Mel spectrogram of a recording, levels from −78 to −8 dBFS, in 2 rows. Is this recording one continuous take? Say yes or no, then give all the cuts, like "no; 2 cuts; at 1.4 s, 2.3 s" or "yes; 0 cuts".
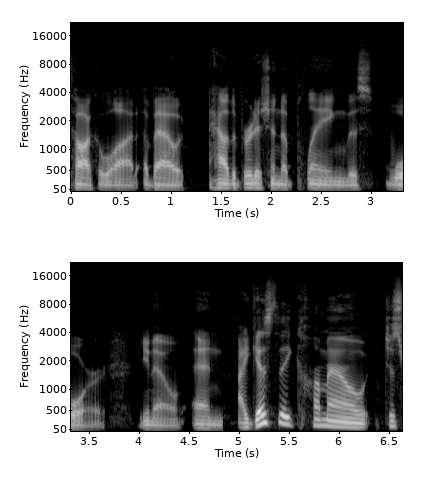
no; 1 cut; at 4.8 s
